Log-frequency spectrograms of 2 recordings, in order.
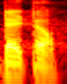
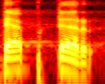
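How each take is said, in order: First: No b sound is pronounced before the t. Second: A b-like sound is pronounced before the t. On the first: The speaker calls it right. "बी इसमें silent रहेगा आपका" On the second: The speaker calls it wrong. "इसको बच्चे पढ़ते हैं डेप्टर"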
